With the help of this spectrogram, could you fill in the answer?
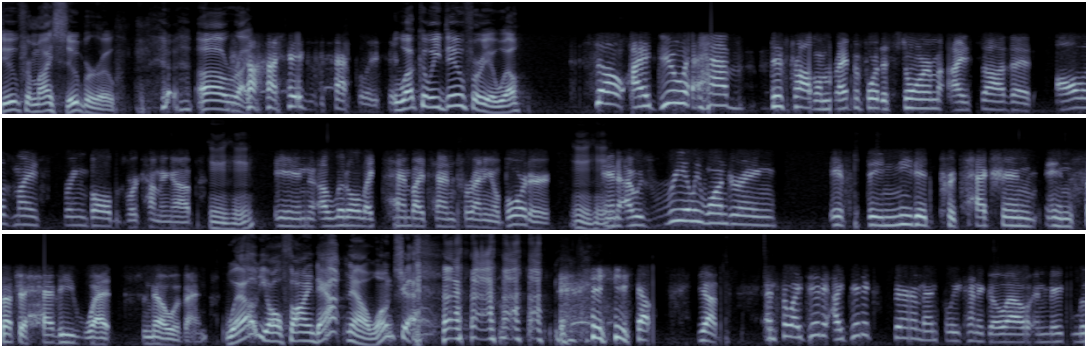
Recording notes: Your fabulous phone calls!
